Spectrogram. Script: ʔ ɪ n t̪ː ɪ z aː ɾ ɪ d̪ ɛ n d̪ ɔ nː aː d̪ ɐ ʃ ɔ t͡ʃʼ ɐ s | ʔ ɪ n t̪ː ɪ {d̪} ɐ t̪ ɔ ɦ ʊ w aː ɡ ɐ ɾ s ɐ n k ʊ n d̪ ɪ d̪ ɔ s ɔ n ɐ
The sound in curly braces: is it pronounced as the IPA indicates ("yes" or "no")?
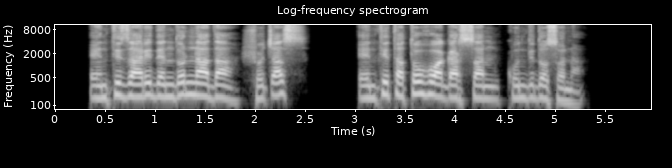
no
